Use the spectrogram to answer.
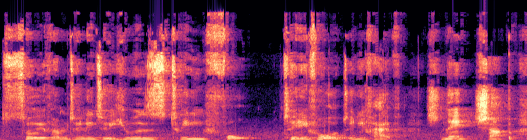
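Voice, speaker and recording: With an animated tone and a very fast pace, a woman speaks amid noticeable background noise and audible room echo. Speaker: vlogger. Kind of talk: storytime vlog. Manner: animated, code-switching.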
